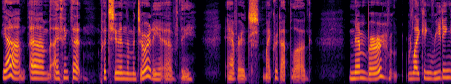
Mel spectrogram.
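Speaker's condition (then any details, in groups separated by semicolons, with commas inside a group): No condition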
